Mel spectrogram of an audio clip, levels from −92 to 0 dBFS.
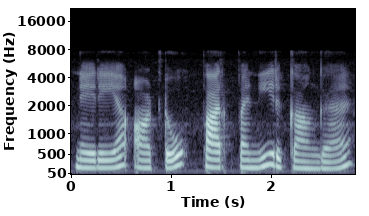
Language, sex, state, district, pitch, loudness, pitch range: Tamil, female, Tamil Nadu, Nilgiris, 185 Hz, -19 LUFS, 175-210 Hz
